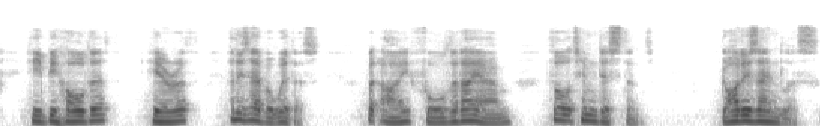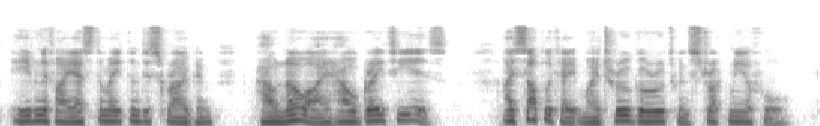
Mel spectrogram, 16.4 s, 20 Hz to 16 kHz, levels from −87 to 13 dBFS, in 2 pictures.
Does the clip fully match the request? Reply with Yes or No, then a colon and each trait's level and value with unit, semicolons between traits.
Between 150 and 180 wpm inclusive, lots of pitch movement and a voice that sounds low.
No: average, 160 wpm; average, 3.8 semitones; low, 120 Hz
